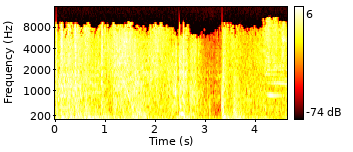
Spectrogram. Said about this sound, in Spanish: Desde las galeras varios disparos de cañón nos pusieron en guardia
